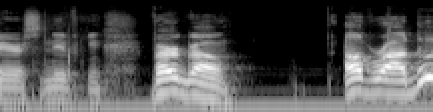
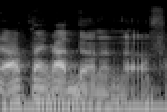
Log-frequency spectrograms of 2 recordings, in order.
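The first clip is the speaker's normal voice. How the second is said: quieter, lower; 6 semitones lower, 10 dB quieter than usual. Shown as a demonstration. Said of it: "first take, lower and softer".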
